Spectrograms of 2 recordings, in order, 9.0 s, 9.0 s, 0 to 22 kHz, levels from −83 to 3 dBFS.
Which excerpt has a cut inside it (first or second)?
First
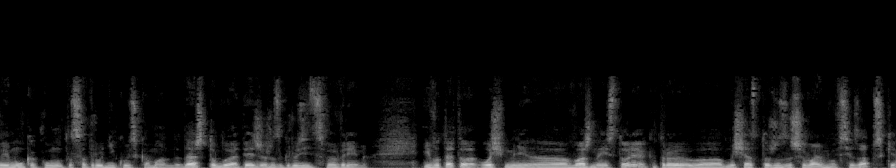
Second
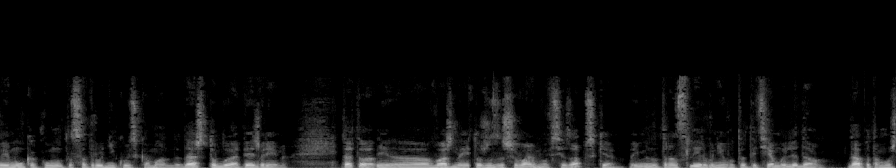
second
